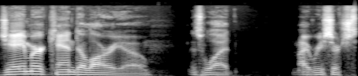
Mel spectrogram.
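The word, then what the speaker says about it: Jeimer: I've been saying Jamer. – It is Jamer. – It is Jamer. I like Heimer. – It's not Heimer. It's Jamer. I heard the Tigers announcers say that, and I double-checked it.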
